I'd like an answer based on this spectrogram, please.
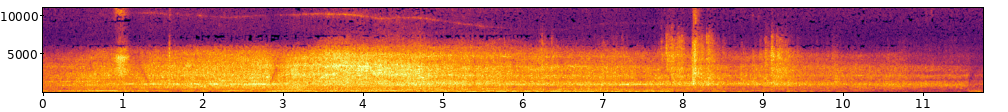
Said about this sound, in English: Garbage truck coming.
